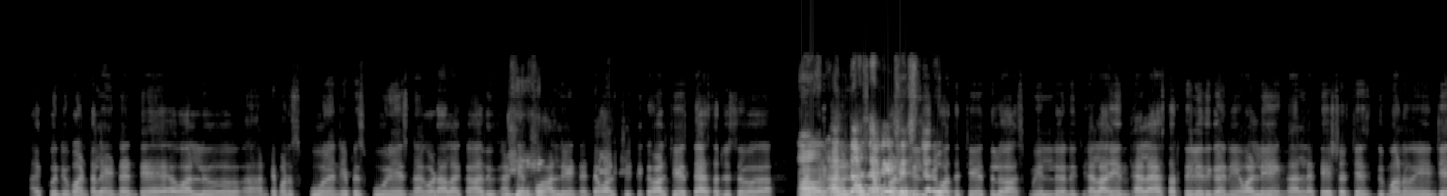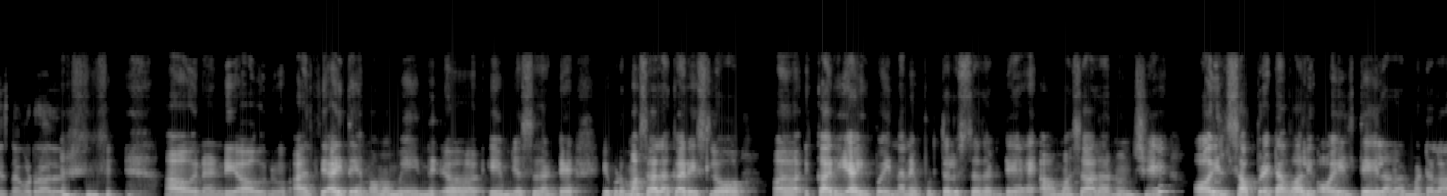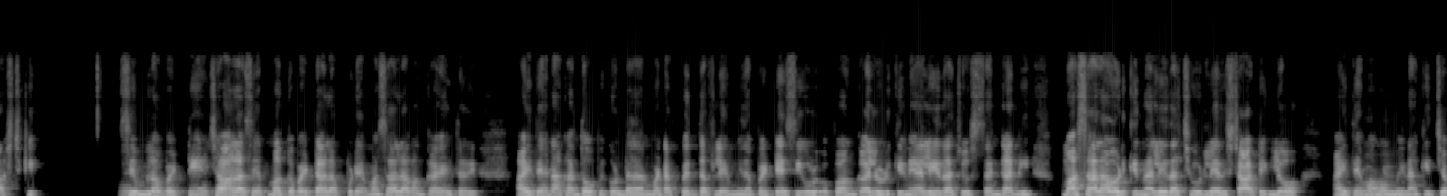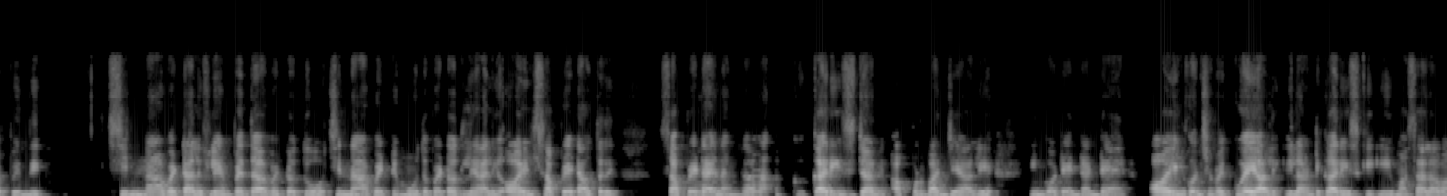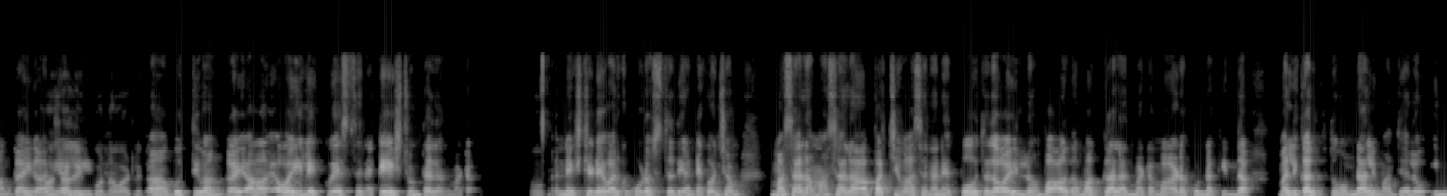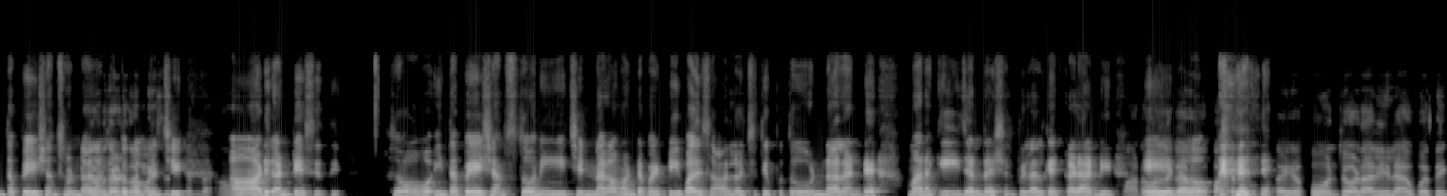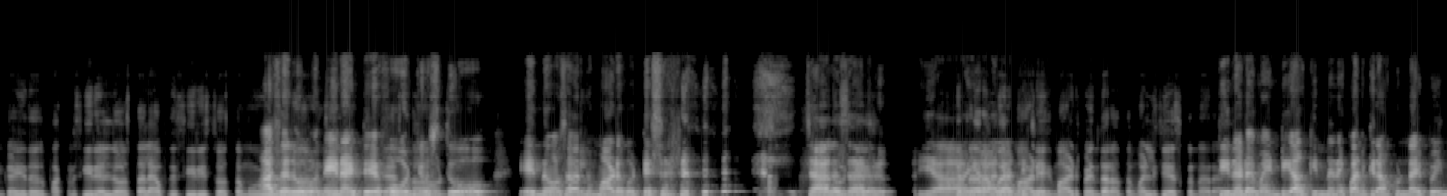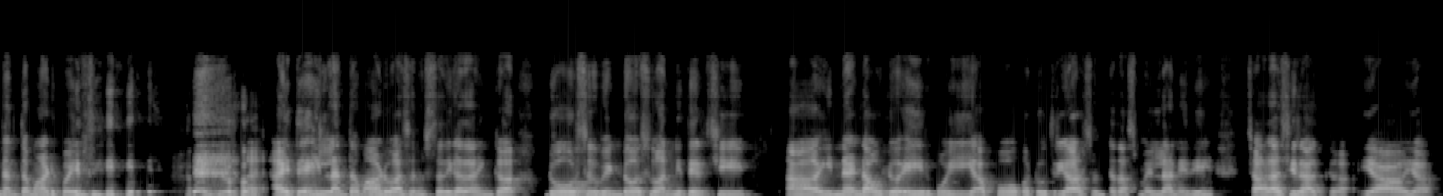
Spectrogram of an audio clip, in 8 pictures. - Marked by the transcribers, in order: giggle; in English: "కరెక్ట్‌గా"; in Hindi: "అందాజా"; in English: "స్మెల్"; in English: "టేస్ట్"; chuckle; in English: "మమ్మీ"; in English: "కర్రీస్‌లో"; in English: "కర్రీ"; in English: "ఆయిల్"; in English: "ఆయిల్"; in English: "లాస్ట్‌కి. సిమ్‌లో"; other background noise; in English: "ఫ్లేమ్"; in English: "స్టార్టింగ్‌లో"; in English: "మమ్మీ"; in English: "ఫ్లేమ్"; in English: "ఆయిల్ సెపరేట్"; in English: "కర్రీ ఇజ్ డన్"; in Hindi: "బంద్"; in English: "ఆయిల్"; in English: "కర్రీస్‌కి"; in English: "ఆయిల్"; in English: "టెస్ట్"; in English: "నెక్స్ట్ డే"; in English: "పేషెన్స్"; tapping; in English: "సో"; in English: "పేషెన్స్‌తోని"; in English: "జనరేషన్"; laugh; in English: "సీరీస్"; in English: "మూవీ"; laugh; laughing while speaking: "ఓకే. తిన్నారా మరి? మాడి మాడిపోయిన తర్వాత మళ్ళి చేసుకున్నారా?"; chuckle; laugh; in English: "డోర్స్, విండోస్"; in English: "ఇన్ అండ్, ఔట్ ఎయిర్"; in English: "స్మెల్"
- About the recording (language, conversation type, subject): Telugu, podcast, అమ్మ వండే వంటల్లో మీకు ప్రత్యేకంగా గుర్తుండే విషయం ఏమిటి?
